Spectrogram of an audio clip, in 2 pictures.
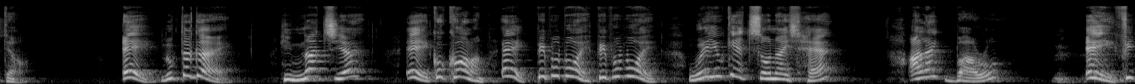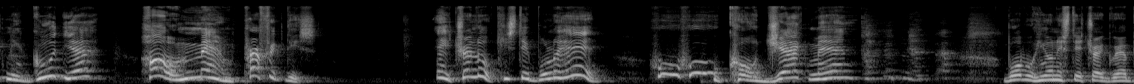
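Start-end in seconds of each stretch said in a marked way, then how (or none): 1.2-19.9 1 mocking teasers. Mooks taunting Bobo from van. 20.0-21.3 1 mocking laugh. Mooks laughing at Bobo.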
